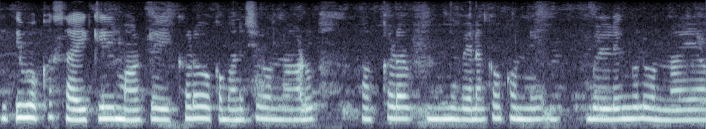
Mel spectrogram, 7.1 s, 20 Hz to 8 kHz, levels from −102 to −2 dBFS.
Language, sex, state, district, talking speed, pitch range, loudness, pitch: Telugu, female, Telangana, Hyderabad, 120 wpm, 245-265 Hz, -15 LUFS, 255 Hz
